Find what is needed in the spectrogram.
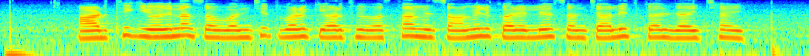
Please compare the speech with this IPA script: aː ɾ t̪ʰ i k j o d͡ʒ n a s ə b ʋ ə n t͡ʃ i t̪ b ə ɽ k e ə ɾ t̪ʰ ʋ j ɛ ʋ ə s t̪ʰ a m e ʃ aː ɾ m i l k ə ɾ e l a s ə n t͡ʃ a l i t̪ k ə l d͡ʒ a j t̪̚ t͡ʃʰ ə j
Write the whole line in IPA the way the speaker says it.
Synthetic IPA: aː ɾ t̪ʰ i k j o d͡ʒ n a s ə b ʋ ə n t͡ʃ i t̪ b ə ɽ k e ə ɾ t̪ʰ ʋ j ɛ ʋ ə s t̪ʰ a m e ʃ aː m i l k ə ɾ e l e s ə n t͡ʃ a l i t̪ k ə l d͡ʒ a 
